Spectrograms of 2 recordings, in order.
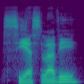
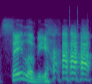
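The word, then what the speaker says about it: c'est la vie: I just think it's funny that you just pronounced that as sieste la vie. Yeah. As opposed to what you've been saying the whole time. Oh, say la vie.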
